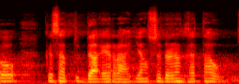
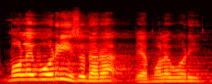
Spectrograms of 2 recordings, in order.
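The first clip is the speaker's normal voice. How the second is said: ordinary talk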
